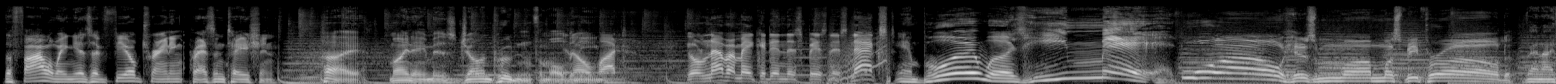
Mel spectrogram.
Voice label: character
